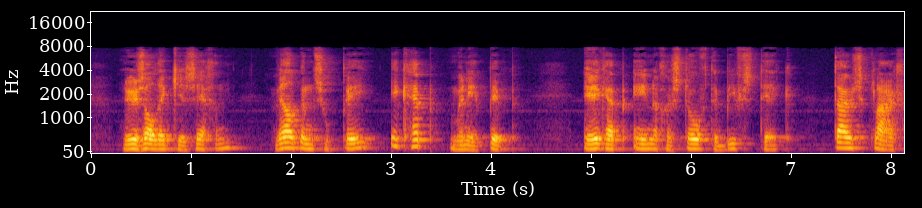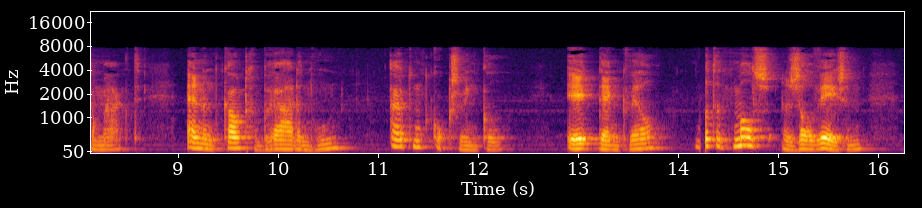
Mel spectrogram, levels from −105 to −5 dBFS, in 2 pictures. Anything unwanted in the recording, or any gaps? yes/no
yes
